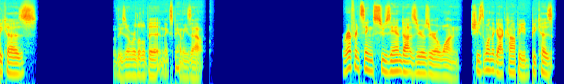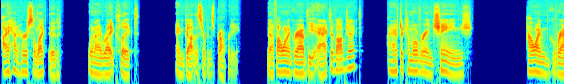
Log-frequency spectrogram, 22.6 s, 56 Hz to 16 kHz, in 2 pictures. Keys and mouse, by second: 0.2 click, 1.4 g, 2.5 click, 3.1 shift+click, 3.8 shift+KP_6, 3.9 shift+KP_6, 5.4 click, 9.8 click, 13.2-15.3 middle drag, 20.5-21.8 drag.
